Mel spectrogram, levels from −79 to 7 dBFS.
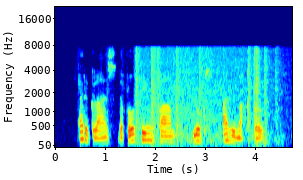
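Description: Throughout the speech, a noise suppressor cuts what it judges steady noise by about 8 dB, so the residue sinks and swells around the voice, including after room noise rises near 1.5 s.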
